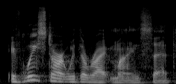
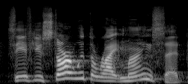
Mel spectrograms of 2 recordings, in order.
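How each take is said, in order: First: Said in the usual way. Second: "start" hit hard, much higher and louder; preached emphasis. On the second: Real, not acted. Pastor driving home the lesson to the congregation, loud and high. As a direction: preach it out, full force on "start".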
